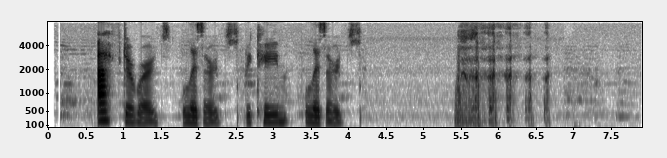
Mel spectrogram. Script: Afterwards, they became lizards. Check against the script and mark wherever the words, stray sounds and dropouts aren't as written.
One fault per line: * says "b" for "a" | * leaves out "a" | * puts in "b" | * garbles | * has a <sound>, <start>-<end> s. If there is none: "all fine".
* says "lizards" for "they"
* has a laugh, 5.4-6.7 s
